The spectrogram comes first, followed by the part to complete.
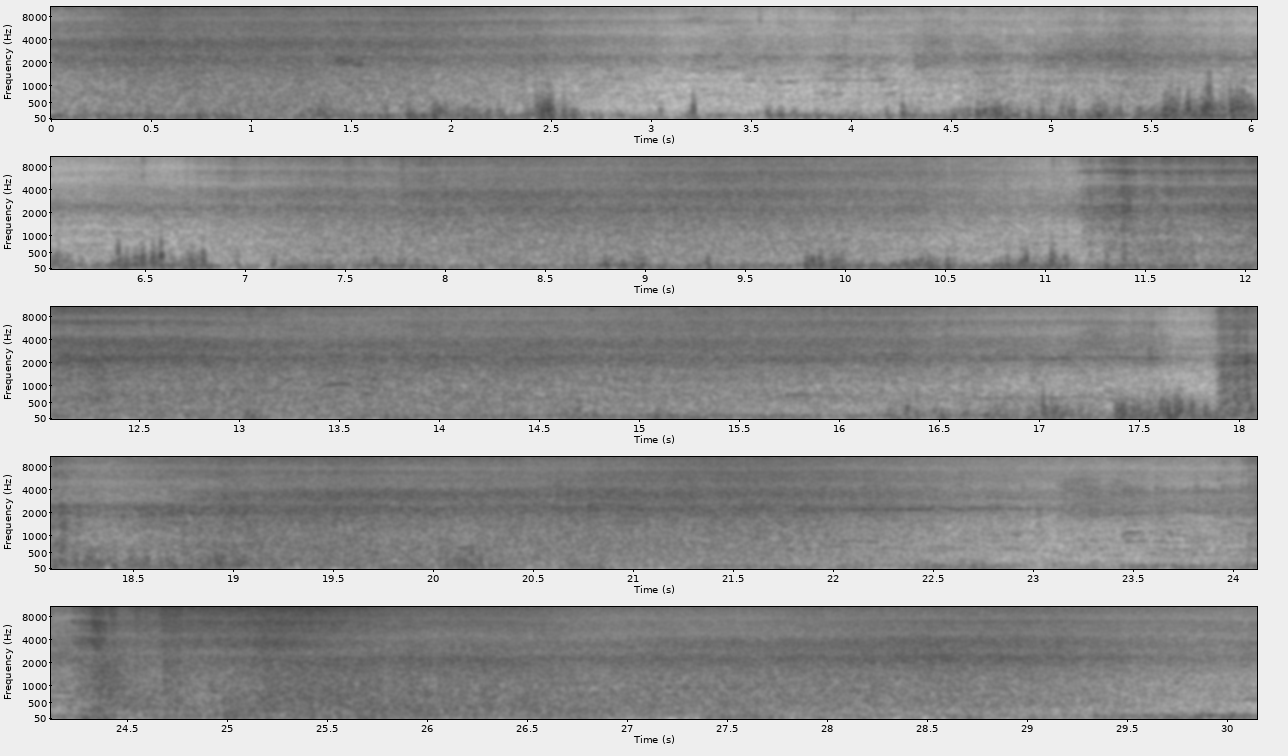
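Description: Wind buffeting the microphone in gusts, with small surf waves washing onto a sandy beach.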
